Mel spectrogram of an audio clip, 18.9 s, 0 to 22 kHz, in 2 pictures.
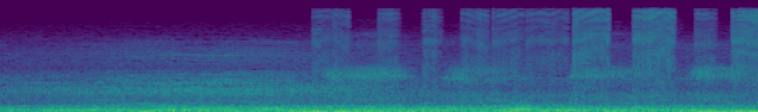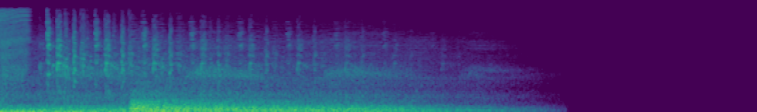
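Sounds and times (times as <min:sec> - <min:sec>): low rumble: 0:00.0 - 0:16.0
short bursts of hissing: 0:03.9 - 0:10.0.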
